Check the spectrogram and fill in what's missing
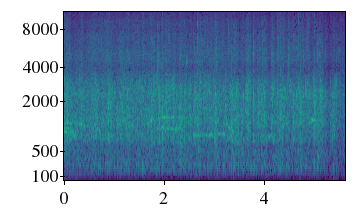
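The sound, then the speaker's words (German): Steady applause from an audience fills the whole stretch, a dense, even patter of many hands clapping at once, fairly loud, tapering slightly at the very end. “Jawohl, danke. Applaus.”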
